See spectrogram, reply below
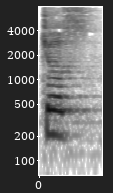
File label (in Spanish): "choz", Silabas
